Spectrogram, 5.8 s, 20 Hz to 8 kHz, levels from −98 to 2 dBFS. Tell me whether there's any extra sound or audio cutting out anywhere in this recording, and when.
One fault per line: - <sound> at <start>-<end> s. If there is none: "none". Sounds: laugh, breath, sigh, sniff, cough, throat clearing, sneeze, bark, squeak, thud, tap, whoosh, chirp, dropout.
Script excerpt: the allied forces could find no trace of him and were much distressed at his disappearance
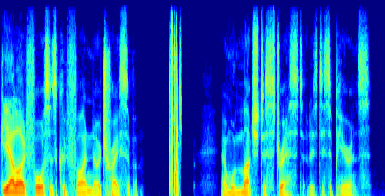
- chirp at 2.5-2.7 s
